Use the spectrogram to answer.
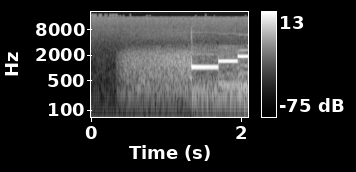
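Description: Telephone keypad tones dial 511: three short, steady electronic beeps in quick succession over a faint line hiss, with no voices.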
